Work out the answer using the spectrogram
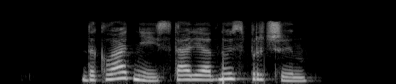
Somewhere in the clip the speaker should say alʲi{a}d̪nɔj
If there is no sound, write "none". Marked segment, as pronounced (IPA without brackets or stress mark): a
